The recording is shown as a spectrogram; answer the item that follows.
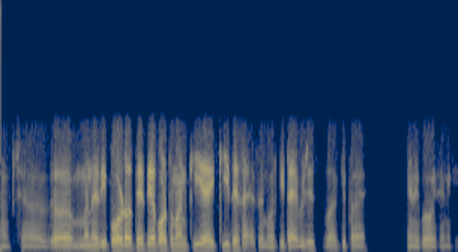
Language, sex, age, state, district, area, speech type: Assamese, male, 18-30, Assam, Barpeta, rural, conversation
